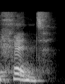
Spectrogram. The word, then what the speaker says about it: Ghent: Well, in Belgium, you would say Ghent. Okay. Ghent. Ghent. Yes. Okay. Oh, different than how I think it's pronounced.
